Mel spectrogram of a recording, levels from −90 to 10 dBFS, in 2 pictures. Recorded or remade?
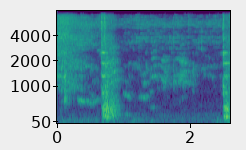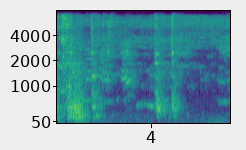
remade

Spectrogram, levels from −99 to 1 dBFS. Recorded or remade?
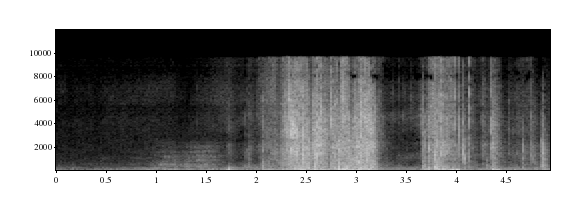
remade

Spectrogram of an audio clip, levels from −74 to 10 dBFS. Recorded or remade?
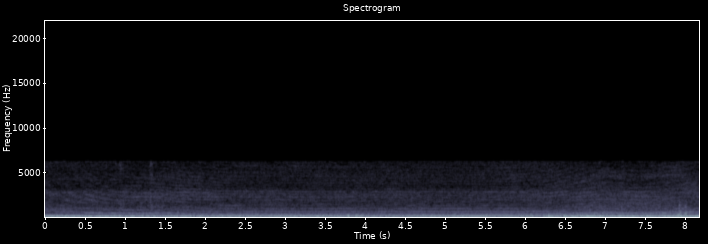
recorded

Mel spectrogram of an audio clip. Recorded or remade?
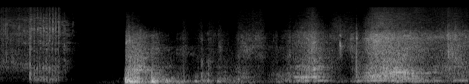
remade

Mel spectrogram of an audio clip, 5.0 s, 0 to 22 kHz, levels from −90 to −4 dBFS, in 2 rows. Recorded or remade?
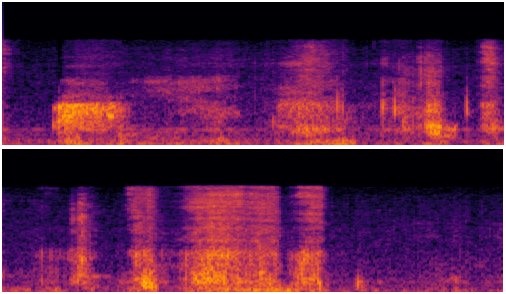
remade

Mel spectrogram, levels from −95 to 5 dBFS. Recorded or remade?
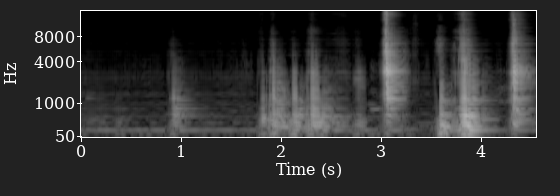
remade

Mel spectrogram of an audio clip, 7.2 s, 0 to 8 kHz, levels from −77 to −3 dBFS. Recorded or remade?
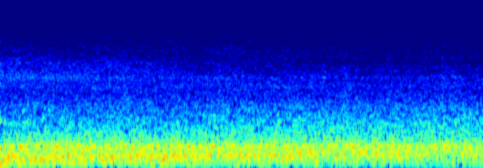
recorded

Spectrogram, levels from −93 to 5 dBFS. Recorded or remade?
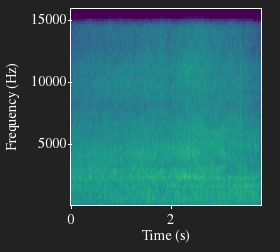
remade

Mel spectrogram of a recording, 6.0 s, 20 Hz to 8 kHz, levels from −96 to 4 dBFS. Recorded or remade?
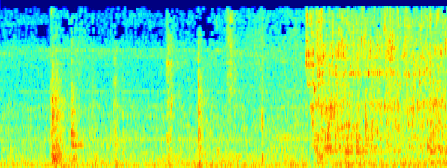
recorded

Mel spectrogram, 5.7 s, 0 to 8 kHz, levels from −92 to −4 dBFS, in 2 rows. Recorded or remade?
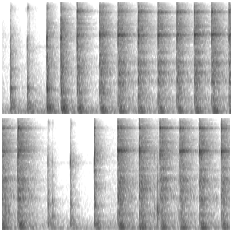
recorded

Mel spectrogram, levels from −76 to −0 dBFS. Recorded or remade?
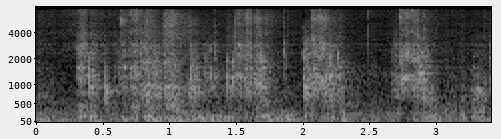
remade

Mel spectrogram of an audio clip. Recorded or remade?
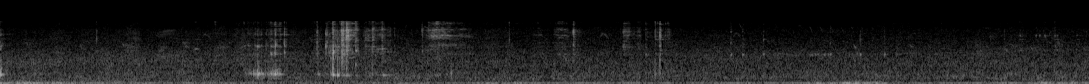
recorded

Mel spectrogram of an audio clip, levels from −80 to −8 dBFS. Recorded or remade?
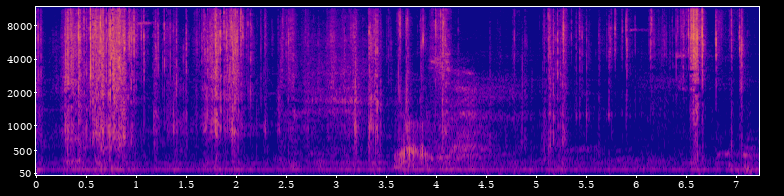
remade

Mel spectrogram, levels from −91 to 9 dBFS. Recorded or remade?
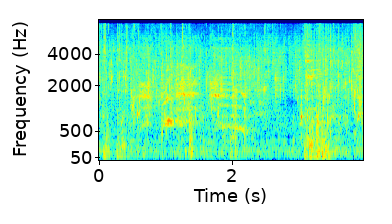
remade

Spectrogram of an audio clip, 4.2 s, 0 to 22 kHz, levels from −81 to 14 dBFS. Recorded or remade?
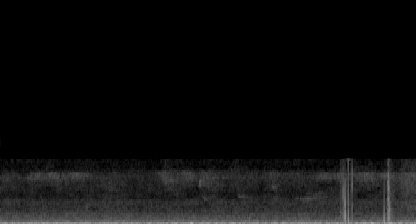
recorded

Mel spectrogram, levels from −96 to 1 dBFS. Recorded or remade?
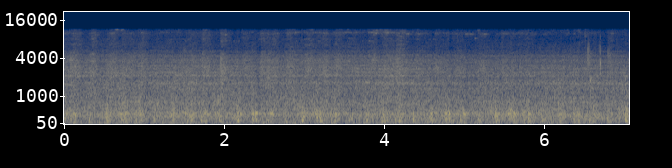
remade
